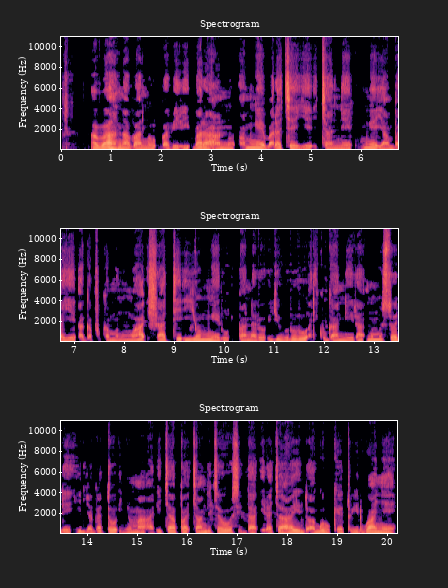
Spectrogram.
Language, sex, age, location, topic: Kinyarwanda, male, 25-35, Kigali, health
